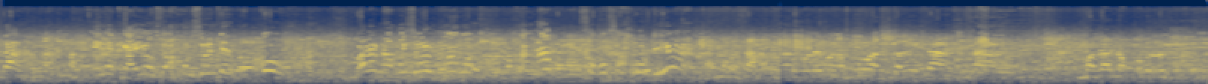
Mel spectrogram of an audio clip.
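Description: Chatter of several voices talking over one another, steady throughout.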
